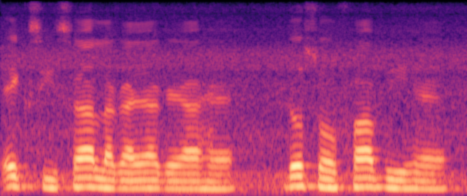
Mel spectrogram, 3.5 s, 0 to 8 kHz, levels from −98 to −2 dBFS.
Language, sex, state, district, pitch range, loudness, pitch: Hindi, male, Jharkhand, Ranchi, 120-145 Hz, -14 LUFS, 130 Hz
